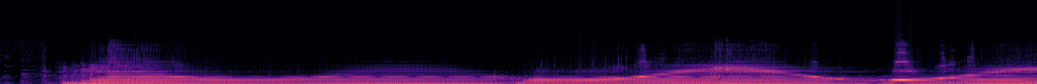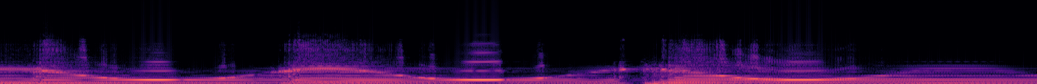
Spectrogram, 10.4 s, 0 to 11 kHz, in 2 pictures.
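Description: Loud, distorted electric guitar chords ring out through a Boss MD-200 modulation pedal, a slow sweeping whoosh rising and falling about five times as the chords change every few seconds; no one speaks.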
